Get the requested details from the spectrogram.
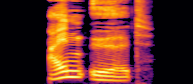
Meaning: inflection of einölen: 1. third-person singular dependent present 2. second-person plural dependent present
- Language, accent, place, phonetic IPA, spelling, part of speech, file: German, Germany, Berlin, [ˈaɪ̯nˌʔøːlt], einölt, verb, De-einölt.ogg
